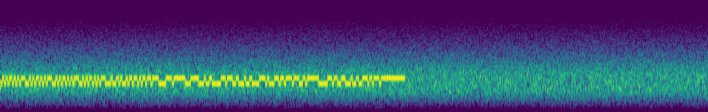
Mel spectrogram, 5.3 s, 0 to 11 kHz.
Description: RTTY (75 baud, 170 Hz shift), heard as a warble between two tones, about 930 Hz centre, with radio static and a narrow filter. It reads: … DJ9M TU OZ7TW CQ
